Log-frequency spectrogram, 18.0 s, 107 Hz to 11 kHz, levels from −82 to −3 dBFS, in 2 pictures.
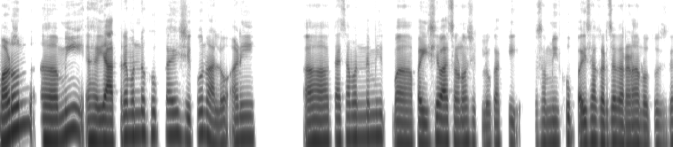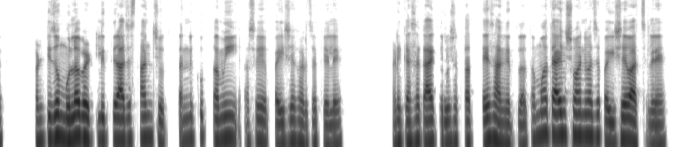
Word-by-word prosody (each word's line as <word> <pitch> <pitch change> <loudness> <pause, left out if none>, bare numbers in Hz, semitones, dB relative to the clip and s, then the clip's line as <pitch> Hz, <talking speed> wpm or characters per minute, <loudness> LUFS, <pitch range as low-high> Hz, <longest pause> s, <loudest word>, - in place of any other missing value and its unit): म्हणून 180 +11 +4 0.2
अ, 135 - 0 0.2
मी 175 +3 0
अ, 130 - 0
यात्रेमधून 150 +6 +2
खूप 160 -1 -4
काही 155 0 0
शिकून 150 +3 -4
आलो 120 -3 -1
आणि 140 +2 -1 0.7
अ, 120 - -1 0.3
त्याच्यामधनं 140 +2 -2
मी 150 0 -1 0.2
अ, 115 -1 +1
पैसे 115 +3 0
वाचवणं 125 -2 +1
शिकलो, 105 -3 -7
का 115 - -5
की 115 +1 -9 0.3
जसं 115 +2 -5
मी 120 0 -2
खूप 135 +1 -6
पैसा 120 +2 +1
खर्च 115 0 -1
करणार 115 -2 +1
होतो 105 +1 -5
तिथे, 110 +3 -7 0.5
पण 125 - -1
ती 140 - +2
जी 150 +2 +6
मुलं 135 +3 +7
भेटली 135 -1 +3
ती 135 +1 -3
राजस्थानची 135 +1 +1
होती. 115 - -5
त्यांनी 135 +1 -3
खूप 150 0 -7
कमी 140 +2 +2
असे 120 +2 -2
पैसे 115 +3 0
खर्च 115 0 -2
केले 110 -2 -2 0.7
आणि 125 +1 0
कसं 120 +2 +1
काय 125 0 +4
करू 120 0 -1
शकतात 120 -1 -3 0.2
ते 130 - +5
सांगितलं, 115 -4 +1
तर - - -3
मग 160 +3 +1
त्या 155 - +7
हिशोबाने 155 -1 +3
माझे 150 0 +2
पैसे 120 +3 +2
वाचले 110 -4 +2
130 Hz, 185 wpm, -23 LUFS, 115-145 Hz, 0.7 s, मुलं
